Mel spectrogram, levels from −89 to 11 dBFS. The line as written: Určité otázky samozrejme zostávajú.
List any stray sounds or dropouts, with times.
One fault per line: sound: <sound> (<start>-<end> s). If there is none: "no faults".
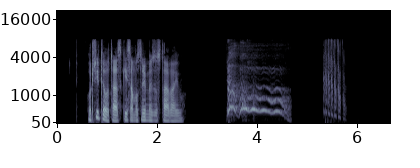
sound: bark (3.4-4.7 s)
sound: chirp (5.3-5.8 s)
